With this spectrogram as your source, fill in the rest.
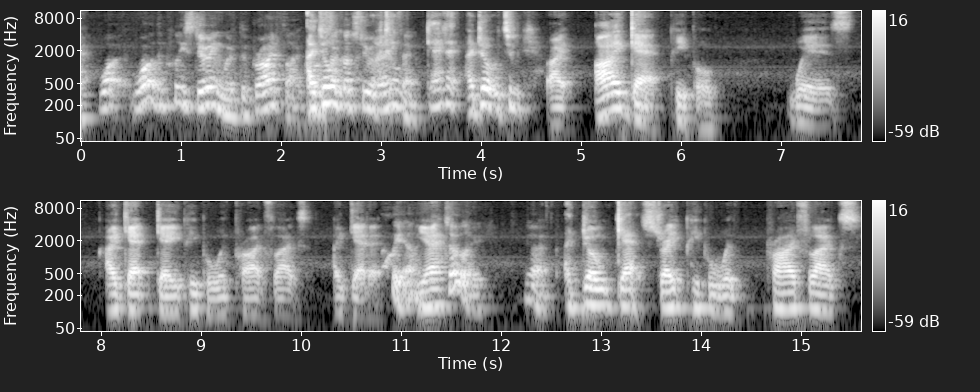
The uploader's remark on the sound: Its a catch up episode that came with freak audio issues....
